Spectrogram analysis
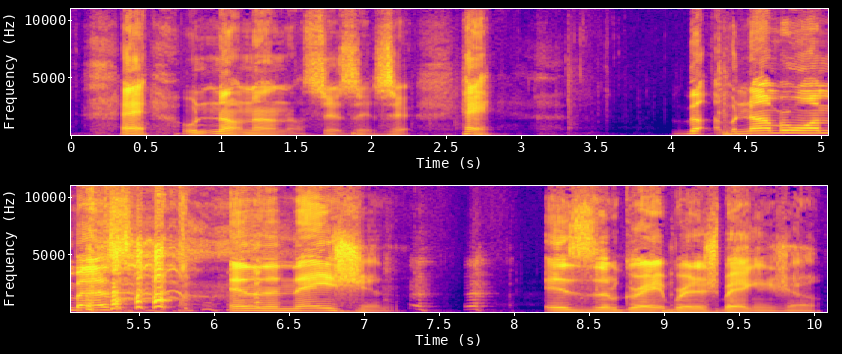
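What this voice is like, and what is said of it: Drunk-sounding imitation of another person. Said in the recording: “my favorite drunk impression thing that you used to do is Brett ... give me a drunk Brett review”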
